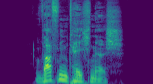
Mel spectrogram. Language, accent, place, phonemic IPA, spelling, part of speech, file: German, Germany, Berlin, /ˈvafn̩ˌtɛçnɪʃ/, waffentechnisch, adjective, De-waffentechnisch.ogg
- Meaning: weapons technology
